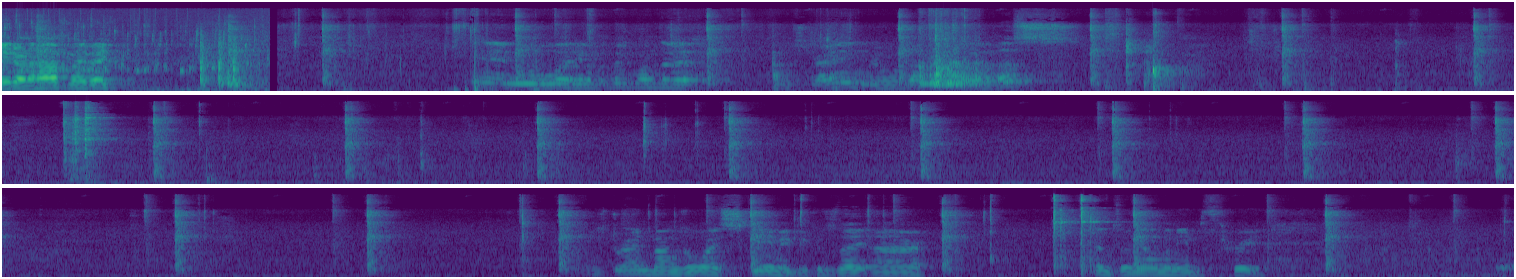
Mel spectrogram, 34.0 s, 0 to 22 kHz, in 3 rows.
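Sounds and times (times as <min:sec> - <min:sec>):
oil dripping into container: 0:00.0 - 0:02.0.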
